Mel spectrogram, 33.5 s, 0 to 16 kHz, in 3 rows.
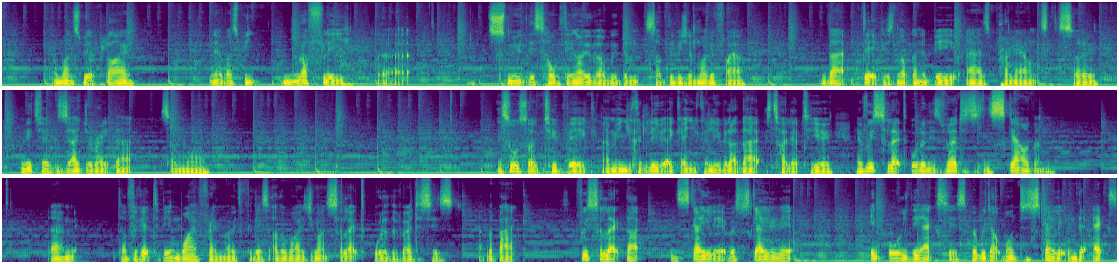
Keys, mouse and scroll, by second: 1.1 click, 3.0 shift+middle click, 4.3-4.7 scroll up 1, 7.7 click, 8.3 click, 10.1 click, 10.6 click, 12.5 click, 16.3 shift+middle click, 25.0 right click, 29.7 shift+x.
